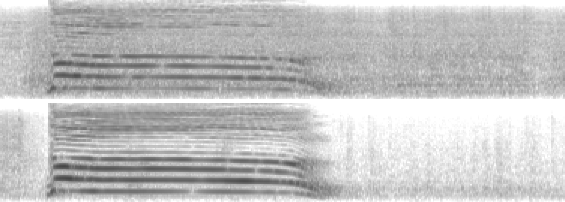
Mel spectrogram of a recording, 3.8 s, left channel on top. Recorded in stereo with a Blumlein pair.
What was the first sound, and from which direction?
A shout, 5° right.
